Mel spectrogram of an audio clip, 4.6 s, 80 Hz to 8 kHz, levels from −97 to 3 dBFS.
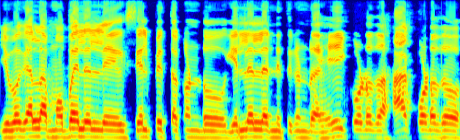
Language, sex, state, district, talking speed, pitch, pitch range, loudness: Kannada, male, Karnataka, Shimoga, 105 wpm, 150 Hz, 140-155 Hz, -13 LUFS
